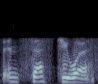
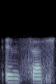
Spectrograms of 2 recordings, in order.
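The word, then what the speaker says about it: incestuous: word wrong you're mispronouncing the word is incest us not incest you'll excuse me Olivia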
